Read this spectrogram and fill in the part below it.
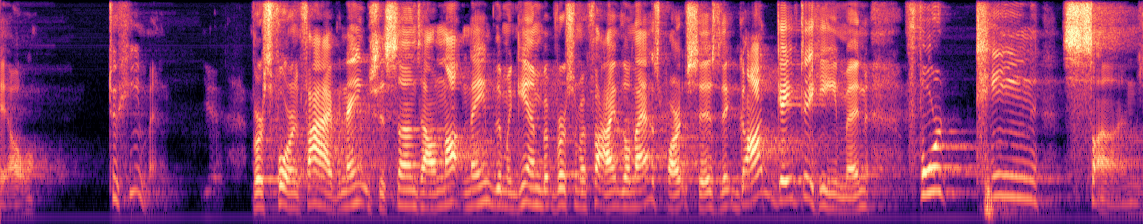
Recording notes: A sermon preached Wednesday Afternoon during our Spring Jubilee, on March 29, 2023.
